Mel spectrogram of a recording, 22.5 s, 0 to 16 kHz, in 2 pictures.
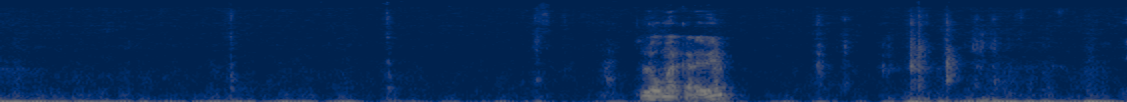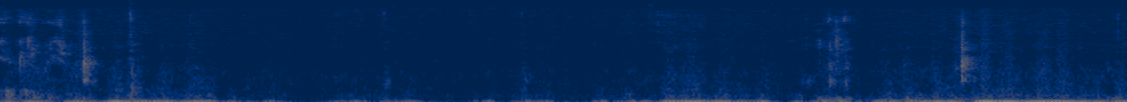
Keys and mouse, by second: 0.7-5.7 drag, 5.7-10.2 middle drag, 9.6 a, 10.2 right click, 11.8 ctrl+middle click, 12.6-17.9 drag, 17.9-22.5 middle drag, 19.5 a.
